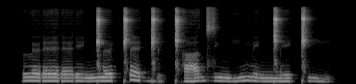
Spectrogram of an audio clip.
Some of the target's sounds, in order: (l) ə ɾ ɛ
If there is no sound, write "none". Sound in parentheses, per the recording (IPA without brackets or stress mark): l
